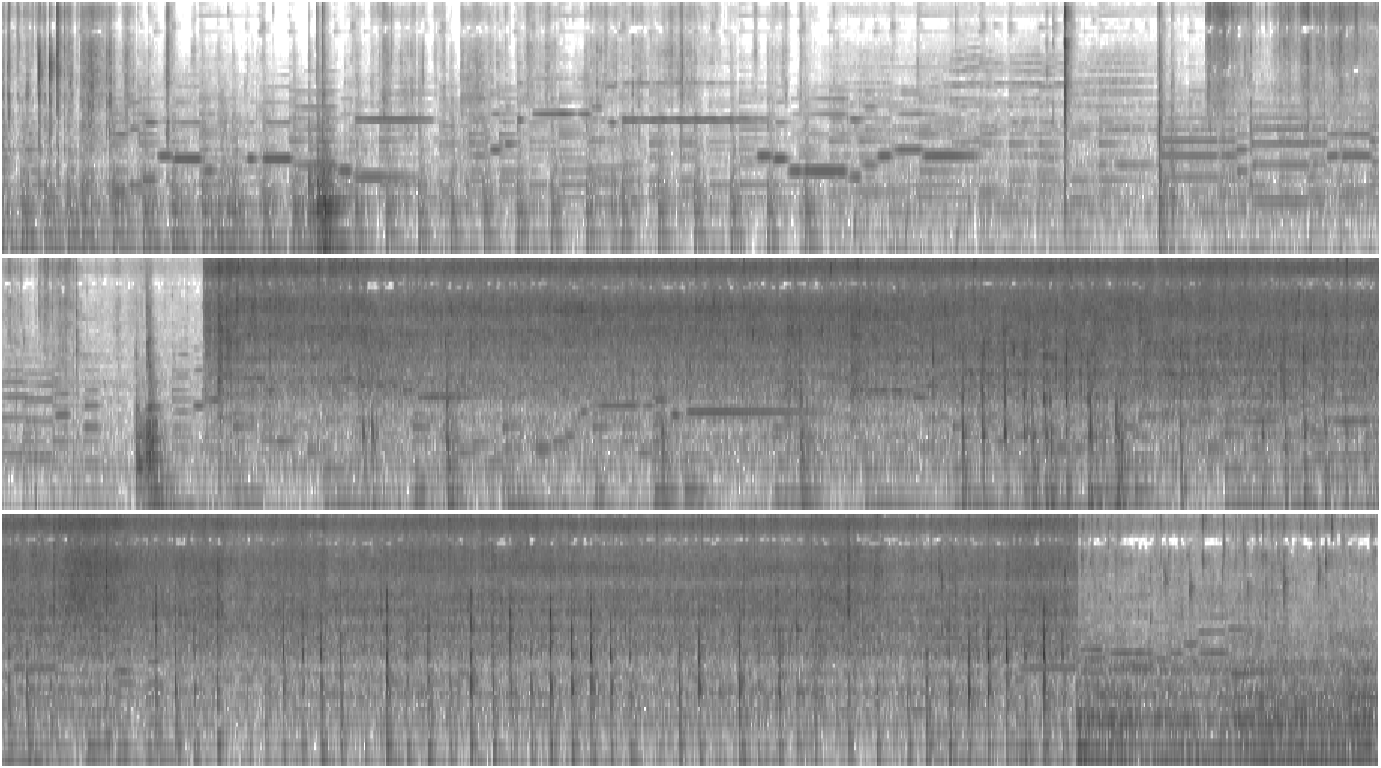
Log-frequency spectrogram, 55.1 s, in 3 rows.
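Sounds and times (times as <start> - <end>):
wooden spatula scraping a pan: 4.9 - 7.3
meat sizzling in a frying pan: 21.1 - 51.1.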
